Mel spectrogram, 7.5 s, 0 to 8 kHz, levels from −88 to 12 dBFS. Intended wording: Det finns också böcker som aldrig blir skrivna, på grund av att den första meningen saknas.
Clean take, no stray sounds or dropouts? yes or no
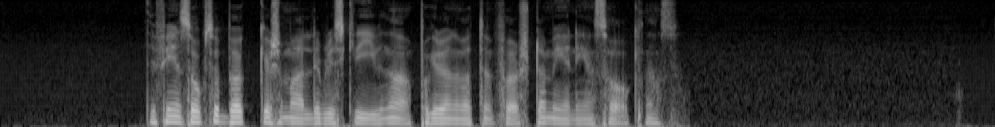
yes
